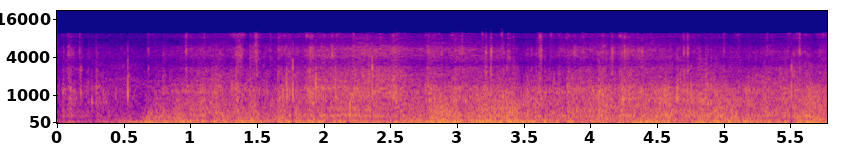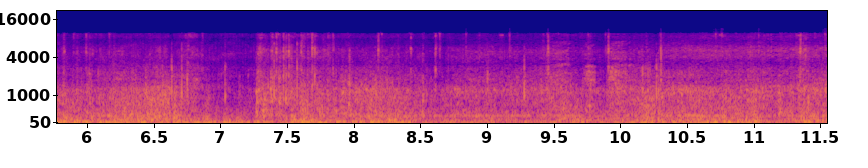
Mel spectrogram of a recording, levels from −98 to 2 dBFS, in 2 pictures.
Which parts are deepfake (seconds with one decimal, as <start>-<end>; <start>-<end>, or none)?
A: 4.7-5.9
